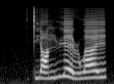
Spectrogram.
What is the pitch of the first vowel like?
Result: rising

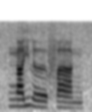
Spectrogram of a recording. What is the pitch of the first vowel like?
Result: rising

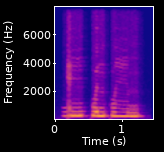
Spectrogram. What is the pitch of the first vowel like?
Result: low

